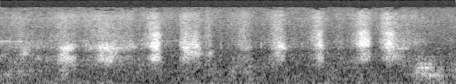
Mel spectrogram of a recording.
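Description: Faint, soft rustling of a paper tissue being wiped over the skin: a few light scratchy strokes.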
